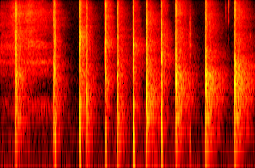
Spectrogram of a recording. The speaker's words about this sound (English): Clapping.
